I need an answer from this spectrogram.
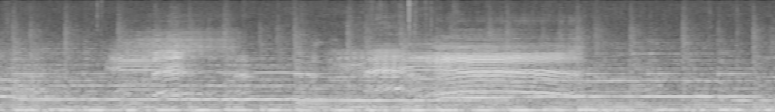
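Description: Sheep bleating twice over background music; the second bleat is longer and wavers in pitch.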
